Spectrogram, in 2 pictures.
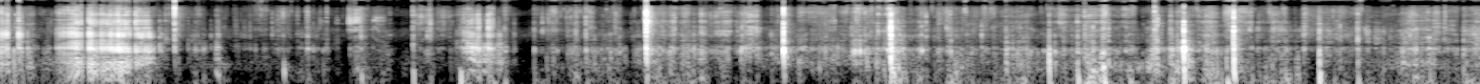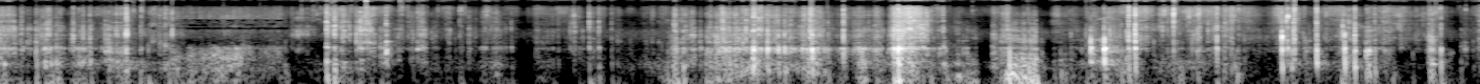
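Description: Cardboard blister pack being torn open by hand, with irregular tearing, creasing and clicking of the card, then foil sticker packets crinkling as they are handled.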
